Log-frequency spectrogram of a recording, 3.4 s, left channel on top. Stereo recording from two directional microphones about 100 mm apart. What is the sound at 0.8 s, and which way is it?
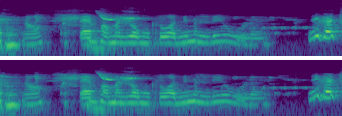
A woman's voice, 20° right (ahead or behind).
